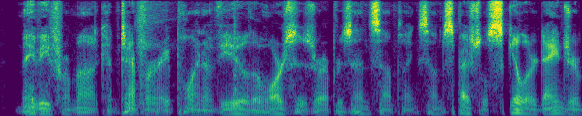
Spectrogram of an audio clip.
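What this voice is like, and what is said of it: Harrison Ford impression. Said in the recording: “my Harrison Ford impression”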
